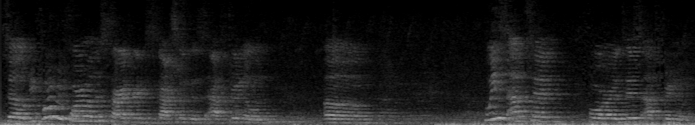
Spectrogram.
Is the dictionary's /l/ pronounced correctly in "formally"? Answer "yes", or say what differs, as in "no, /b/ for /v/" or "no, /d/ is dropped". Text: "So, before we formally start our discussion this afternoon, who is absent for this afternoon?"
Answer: no, /n/ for /l/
